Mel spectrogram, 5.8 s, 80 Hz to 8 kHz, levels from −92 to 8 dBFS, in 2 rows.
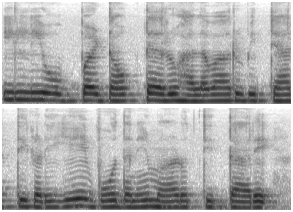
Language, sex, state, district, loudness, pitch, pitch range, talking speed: Kannada, female, Karnataka, Bangalore, -15 LUFS, 180 Hz, 175-190 Hz, 70 wpm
